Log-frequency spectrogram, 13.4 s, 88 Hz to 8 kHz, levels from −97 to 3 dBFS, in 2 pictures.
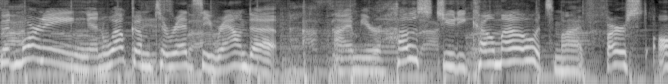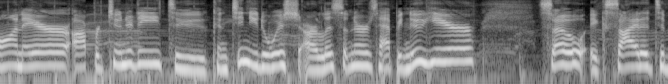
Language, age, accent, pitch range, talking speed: English, 50-69, American, 185-235 Hz, 135 wpm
